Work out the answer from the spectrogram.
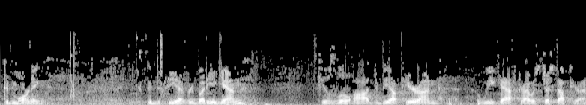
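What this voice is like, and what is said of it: Scratchy, slightly deeper voice. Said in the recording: “my voice is a little bit scratchy today ... spending plenty of time speaking loudly in the gym ... I felt I had a little more bass tones this morning”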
